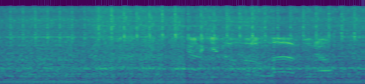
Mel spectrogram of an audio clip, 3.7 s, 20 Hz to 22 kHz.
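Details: Nissan 300ZX after an engine reseal: idle hums along but the beat wavers with a slight stumble now and then ("picky"); owner thinks it needs a little more adjustment, cause unconfirmed.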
